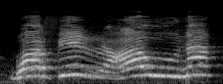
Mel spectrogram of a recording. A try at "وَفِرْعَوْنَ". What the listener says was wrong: را کو باریک پڑھیے اس لیے کہ پیچھے زیر ہے وفرعون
